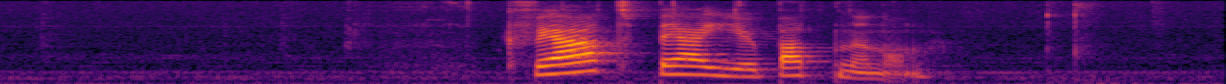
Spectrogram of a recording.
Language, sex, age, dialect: Faroese, female, 15-35, Norðuroyggjar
